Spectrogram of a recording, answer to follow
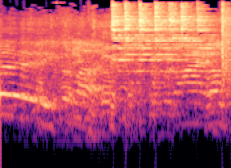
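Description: A man's voice calls out loudly, its pitch falling, then about halfway through a high, steady ringing tone starts and holds.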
